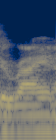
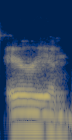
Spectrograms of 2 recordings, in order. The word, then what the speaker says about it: Arion: You know, there's a press up here in San Francisco called Orion Press, or I pronounce it Orion. I think that there's a pronunciation that's Aryan, but I prefer to call it Orion, A-R-I-O-N.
